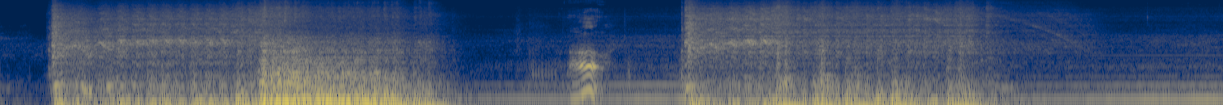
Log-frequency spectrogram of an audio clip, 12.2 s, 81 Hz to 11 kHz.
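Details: Cold start of a Ventura with On3 turbo LSX, after replacing intake gaskets to fix a vacuum leak and lean pop at idle: fires first try with loud cold-start blip, settles into smooth deep idle, no popping; normal idle.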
